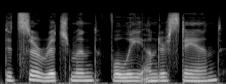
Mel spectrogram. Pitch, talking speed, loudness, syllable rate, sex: 170 Hz, 130 wpm, -18 LUFS, 4.2 syllables/s, female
